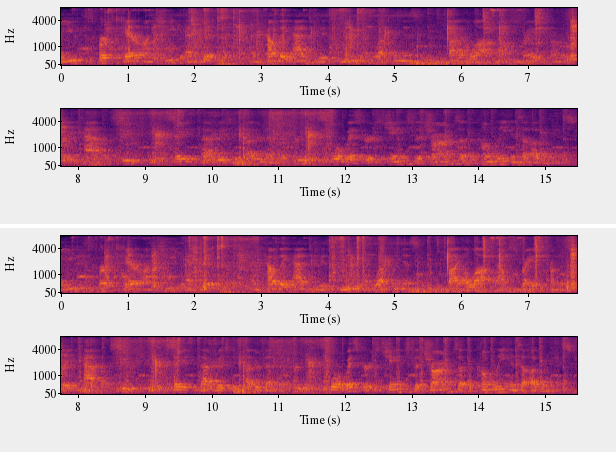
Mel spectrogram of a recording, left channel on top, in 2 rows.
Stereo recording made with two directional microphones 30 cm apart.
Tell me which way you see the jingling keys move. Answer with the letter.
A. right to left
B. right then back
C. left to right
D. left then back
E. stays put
D.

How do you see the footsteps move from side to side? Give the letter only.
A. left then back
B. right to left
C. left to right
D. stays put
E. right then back
E.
